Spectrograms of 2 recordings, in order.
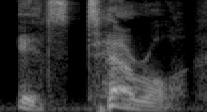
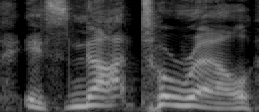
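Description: First: "Terrell" stressed on the first syllable, low; annoyed name correction. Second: "Terrell" stressed on the second syllable, slow; slowly mock the wrong tuh-RELL for "Terrell"; annoyed mispronunciation. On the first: Retold or imitated. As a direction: correct them with TER-ul, front-stressed "Terrell". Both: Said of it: "pissed, and goes".

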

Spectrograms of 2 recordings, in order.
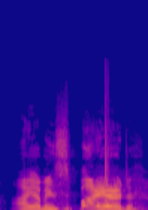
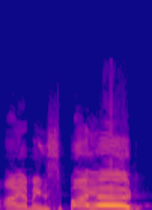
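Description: First: Loud, high, drawn-out rallying cry; energetic call. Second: Very loud, high shout, hugely drawn out; high-energy shout. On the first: Host leads audience in a chant, energetic call. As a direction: belt it out slowly to rouse the room. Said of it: "we need some more energy". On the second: Host pushes audience for more energy, high-energy shout. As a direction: roar it slowly with maximum energy. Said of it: "We need some more energy". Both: Shown as a demonstration.

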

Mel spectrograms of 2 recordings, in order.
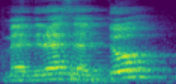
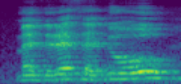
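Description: First: Slow, loud مدرسته as "madrasatoh"; sukun on haa. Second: Slow مدرسته as "madrasatuhu"; damma on haa. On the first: Teacher tests the haa, مدرسته ending in -oh. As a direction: end مدرسته on a breathed h. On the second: Teacher tests the haa, مدرسته ending in -uhu. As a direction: finish مدرسته with full -uhu. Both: Shown as a demonstration. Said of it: "دي برضو بالهاء".

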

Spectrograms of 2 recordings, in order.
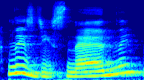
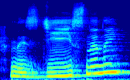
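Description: First: НЕЗДІЙСНЕННИЙ stressed late on the suffix ЕНН. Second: НЕЗДІЙСНЕНИЙ stressed on the root syllable ДІЙ, single н. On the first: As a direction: say Нездійсненний slowly, leaning on ЕНН with a long н. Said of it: "наголос падає на суфікс". (Нездійсненний з наголосом на суфіксі ЕНН) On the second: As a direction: say нездійснений slowly, leaning on ДІЙ. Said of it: "наголос на корені". (нездійснений з наголосом на корені, на ДІЙ) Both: Shown as a demonstration.

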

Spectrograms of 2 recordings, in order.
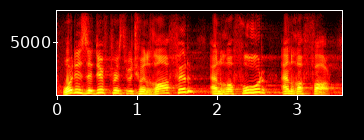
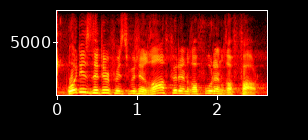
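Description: First: Measured repeated question. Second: Fast, run-together delivery of the question; quick question. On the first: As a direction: pause between each of the three names. Question repeated, names set apart. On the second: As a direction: ask it briskly in one go. Question posed, then repeated for clarity. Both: Real, not acted.

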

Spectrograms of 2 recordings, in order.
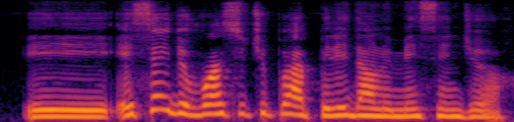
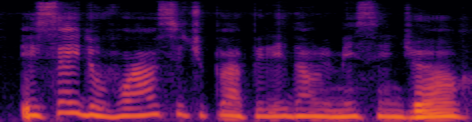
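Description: First: Calling it out louder; loud first call, then repeated normally. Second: Said in the usual way. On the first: Real, not acted. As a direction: say it louder so they hear. Repeating request louder to viewer.

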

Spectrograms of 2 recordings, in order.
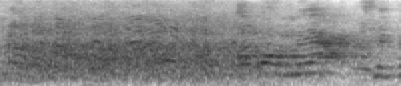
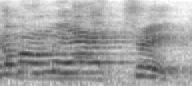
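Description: First: Slow, loud, laughing boast; drawn-out and higher, relishing the words "I'm on my hat trick"; gloating call. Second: Quicker repeat. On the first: Gloating bowler calls it out. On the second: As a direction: toss off "I'm on my hat trick" fast as an afterthought. Repeats the boast. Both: Retold or imitated.

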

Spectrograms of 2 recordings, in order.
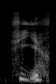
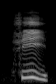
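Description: First: Whispered, much softer. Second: Said in the usual way. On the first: Shown as a demonstration. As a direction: breathe the word Fille, no voice. (Fille chuchoté, sans voix) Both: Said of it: "Euh, oui, fille".

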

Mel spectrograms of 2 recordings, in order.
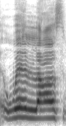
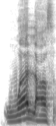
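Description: First: والعصر with the a pulled toward e, wel-as; والعصر gelezen als welas, a te veel richting e; wrong reading with imala. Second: والعصر with a clear open a, wal-asr; correct open wa. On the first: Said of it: "don't read it with the imala". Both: Shown as a demonstration.

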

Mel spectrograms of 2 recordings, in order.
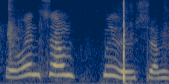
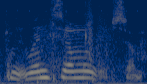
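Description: First: Said in the usual way. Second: Much softer, lower resigned murmur; quiet shrugging aside to himself; soft resigned repeat. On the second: Shown as a demonstration. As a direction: let it fall away under your breath.

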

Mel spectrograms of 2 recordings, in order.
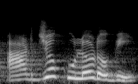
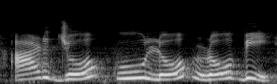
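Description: First: Said in the usual way. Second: "আর্য কুল রবি" very slowly as আর্-যো-কু-লো-রো-বি; six long, separated beats on "আর্য কুল রবি"; split into syllables. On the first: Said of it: "এখানে একটা রুদ্ধ দল রয়েছে". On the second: Shown as a demonstration. Teacher showing open and closed syllables, "আর্য কুল রবি" syllable by syllable. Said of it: "একটা রুদ্ধ দল রয়েছে আর বাকি পাঁচটা".

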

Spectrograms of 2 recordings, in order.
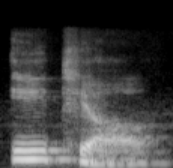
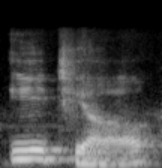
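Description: No difference in how they are said.

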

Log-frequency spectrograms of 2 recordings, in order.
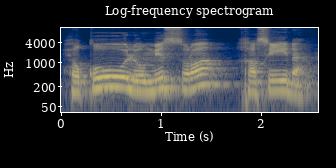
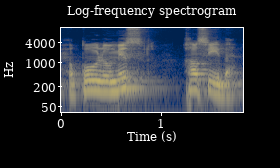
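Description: First: Slow, clear classroom reading; teacher modelling a sentence, slowly; slow model sentence. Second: Said in the usual way. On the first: Shown as a demonstration. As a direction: read حقول مصر خصيبة slowly for children to repeat. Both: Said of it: "يلا ندخلها في جملة".

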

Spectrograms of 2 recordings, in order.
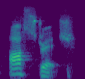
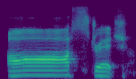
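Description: First: Said in the usual way. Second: "ostrich" with a long, loud opening ah; stretched first sound. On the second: Shown as a demonstration. Teacher offering ostrich as an O word, stretched. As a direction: hold the first vowel of "ostrich", then finish.

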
